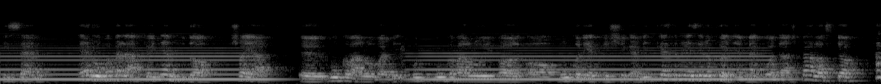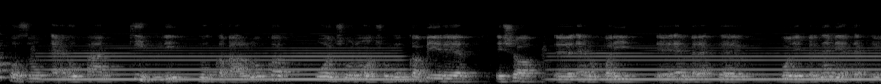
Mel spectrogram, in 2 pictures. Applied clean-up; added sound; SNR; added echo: none; Bowed string instrument; 2 dB; reverberation time 0.6 s.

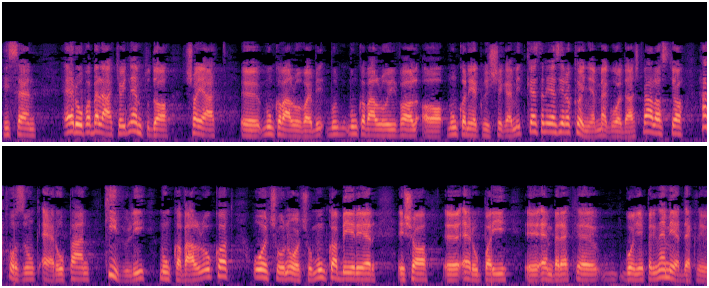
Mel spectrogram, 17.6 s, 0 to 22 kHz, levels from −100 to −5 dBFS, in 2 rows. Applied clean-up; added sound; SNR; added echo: none; none; none; none.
